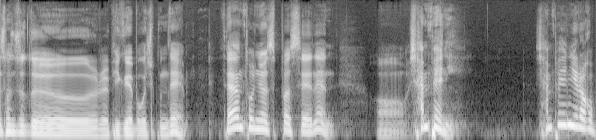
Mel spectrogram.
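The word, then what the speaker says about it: Champagnie: 보이지 않는 것에서 묵묵하게 해줘야 되는 선수들을 비교해보고 싶은데, 샌안토니오 스퍼스에는 샴페니라고 발음하는 게 맞나요, 이 선수? 네, 샴페니.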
